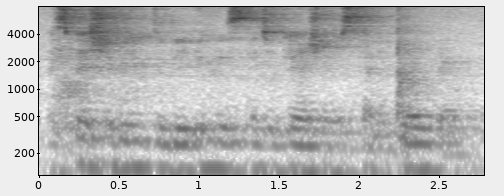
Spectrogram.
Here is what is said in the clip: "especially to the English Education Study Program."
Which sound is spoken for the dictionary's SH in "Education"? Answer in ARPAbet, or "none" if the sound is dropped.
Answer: SH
